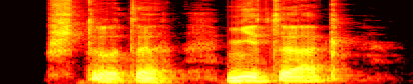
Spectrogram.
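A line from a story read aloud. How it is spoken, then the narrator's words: Sobbing question. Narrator (Russian): по-прежнему всхлипывая, спросил коротышка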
